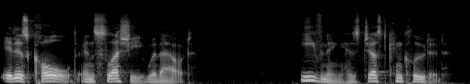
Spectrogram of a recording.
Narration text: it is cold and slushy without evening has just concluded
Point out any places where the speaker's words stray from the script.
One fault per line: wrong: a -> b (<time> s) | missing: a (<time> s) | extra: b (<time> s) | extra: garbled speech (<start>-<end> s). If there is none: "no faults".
no faults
